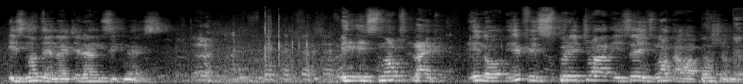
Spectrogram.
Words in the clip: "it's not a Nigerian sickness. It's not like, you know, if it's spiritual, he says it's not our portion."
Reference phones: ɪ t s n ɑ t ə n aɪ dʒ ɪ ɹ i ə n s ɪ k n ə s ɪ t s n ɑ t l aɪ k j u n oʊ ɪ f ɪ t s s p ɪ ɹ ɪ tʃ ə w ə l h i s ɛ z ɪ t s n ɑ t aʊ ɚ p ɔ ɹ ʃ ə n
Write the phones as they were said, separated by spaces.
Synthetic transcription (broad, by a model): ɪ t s n ɑ t ə n aɪ dʒ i ɹ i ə n s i k n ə s ɪ t s n ɑ t l aɪ k j u n oʊ ɪ f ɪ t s s p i ɹ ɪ tʃ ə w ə l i s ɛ ɪ t s n ɑ t aʊ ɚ p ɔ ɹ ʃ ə n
